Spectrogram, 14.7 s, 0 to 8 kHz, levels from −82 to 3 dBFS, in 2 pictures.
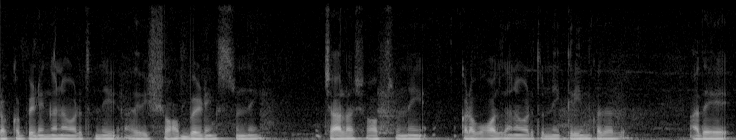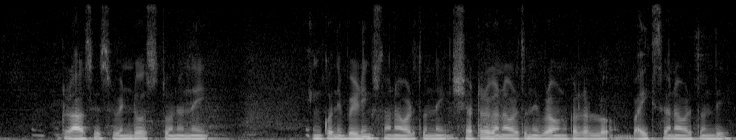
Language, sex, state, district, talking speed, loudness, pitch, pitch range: Telugu, male, Andhra Pradesh, Guntur, 125 wpm, -27 LUFS, 95 Hz, 95-100 Hz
